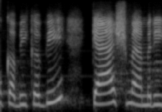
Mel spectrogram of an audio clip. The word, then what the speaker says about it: cache: कैश memory. कैश है ना, बोलने में कैश, जो रुपए वाला कैश होता है ना, यस मैम। रुपए वाला कैश, तो उसका जो प्रोनाउंसिएशन है वो वही है कैश, लेकिन लिखने में ये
